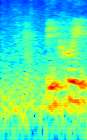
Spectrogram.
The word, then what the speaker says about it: BeeKwee: BeeKwee is something that we came up with. It was how we imagined that a child would pronounce bequeath, because that kind of describes the process of the hand-me-down experience.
